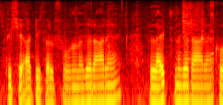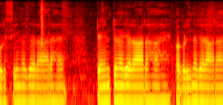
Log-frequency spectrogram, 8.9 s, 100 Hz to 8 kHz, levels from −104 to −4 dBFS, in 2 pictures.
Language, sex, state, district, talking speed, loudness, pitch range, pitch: Hindi, male, Maharashtra, Dhule, 180 wpm, -34 LUFS, 110-115 Hz, 110 Hz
